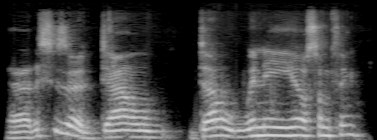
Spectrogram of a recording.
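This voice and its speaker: Guy co-hosting a podcast, slightly high voice for a man, casual chat. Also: normal speed, mellow. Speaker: podcast co-host.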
